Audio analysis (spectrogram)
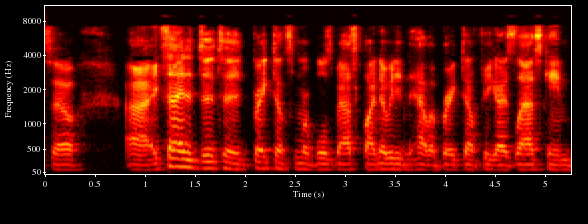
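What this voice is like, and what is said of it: Crackly voice from a cold. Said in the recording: “My voice is still a little crackly ... this cold has been kicking my butt”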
